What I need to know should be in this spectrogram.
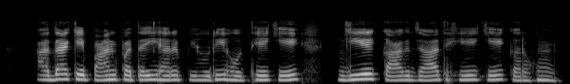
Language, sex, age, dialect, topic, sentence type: Chhattisgarhi, female, 51-55, Eastern, agriculture, question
